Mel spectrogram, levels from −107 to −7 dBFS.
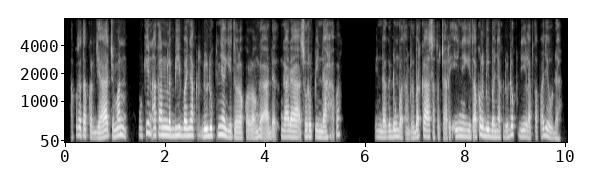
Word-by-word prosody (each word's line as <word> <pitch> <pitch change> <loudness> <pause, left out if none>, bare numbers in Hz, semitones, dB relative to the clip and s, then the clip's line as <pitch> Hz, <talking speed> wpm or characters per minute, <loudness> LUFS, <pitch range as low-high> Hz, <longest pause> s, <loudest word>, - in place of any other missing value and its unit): aku - - -23
tetap 170 -2 -1
kerja, 135 +3 +2
cuman 180 +4 0 0.2
mungkin 205 +6 -5
akan 185 0 +3
lebih 175 +2 +3
banyak 175 0 +3
duduknya 175 +4 +4
gitu 140 -6 +1
loh 125 - -3
kalau 65 0 -2
nggak - - 0
ada - - -1
nggak 145 -1 +1
ada 145 -1 +4
suruh 145 -1 -1
pindah 135 -2 -1
apa, 195 +7 -9 0.7
pindah 135 -2 -3
gedung 155 +2 0
buat - - -2
ambil 120 0 -7
berkas 150 0 +1
atau 130 - -9
cari 110 +1 -7
ini 155 -1 0
gitu. - - +2
Aku - - -7
lebih 160 -2 +3
banyak 145 -1 -2
duduk 195 +9 -3
di 150 0 -2
laptop 125 0 -8
aja 175 - 0
udah. 120 -6 -5
150 Hz, 215 wpm, -21 LUFS, 135-175 Hz, 0.7 s, duduknya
